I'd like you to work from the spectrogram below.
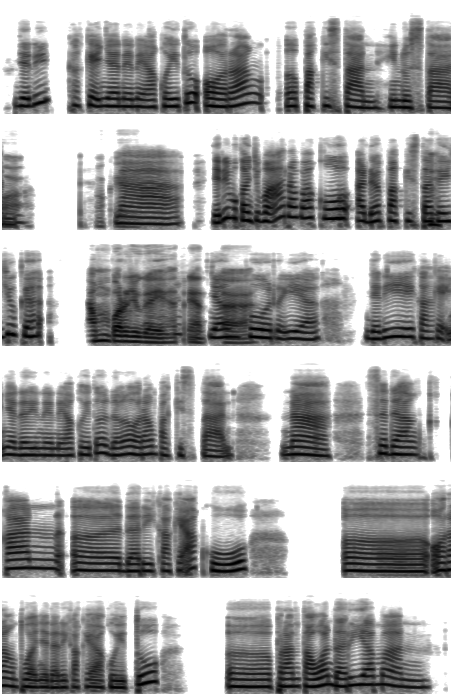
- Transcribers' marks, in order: tapping; other background noise
- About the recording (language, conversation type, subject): Indonesian, podcast, Pernah ditanya "Kamu asli dari mana?" bagaimana kamu menjawabnya?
